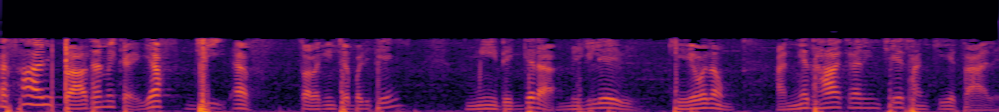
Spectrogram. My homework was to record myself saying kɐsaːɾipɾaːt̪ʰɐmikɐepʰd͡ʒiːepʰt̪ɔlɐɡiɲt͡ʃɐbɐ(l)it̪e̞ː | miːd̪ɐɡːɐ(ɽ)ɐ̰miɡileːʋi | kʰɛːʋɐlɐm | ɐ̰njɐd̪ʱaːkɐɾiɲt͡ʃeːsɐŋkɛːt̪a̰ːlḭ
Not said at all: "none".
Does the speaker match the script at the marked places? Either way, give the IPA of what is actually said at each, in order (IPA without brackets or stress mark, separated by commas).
ɽ, ɾ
